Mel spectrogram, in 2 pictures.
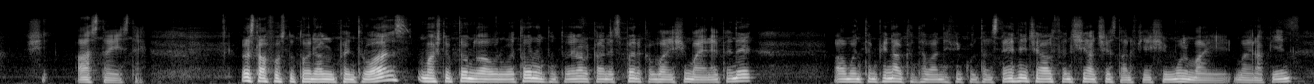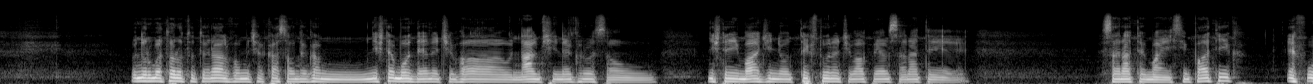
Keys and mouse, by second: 1.6-21.6 middle drag, 23.2 middle click, 23.4 middle click.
